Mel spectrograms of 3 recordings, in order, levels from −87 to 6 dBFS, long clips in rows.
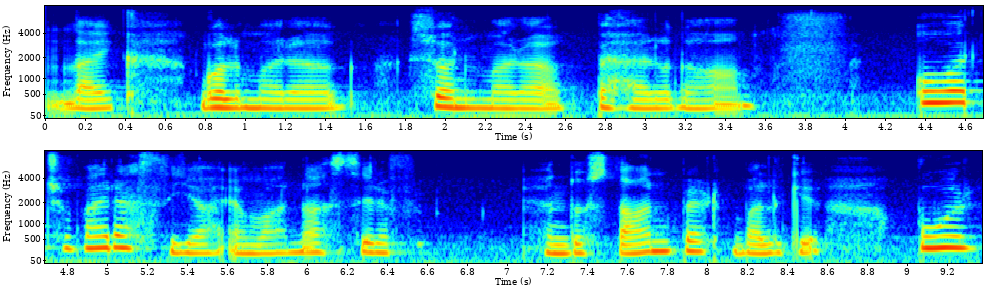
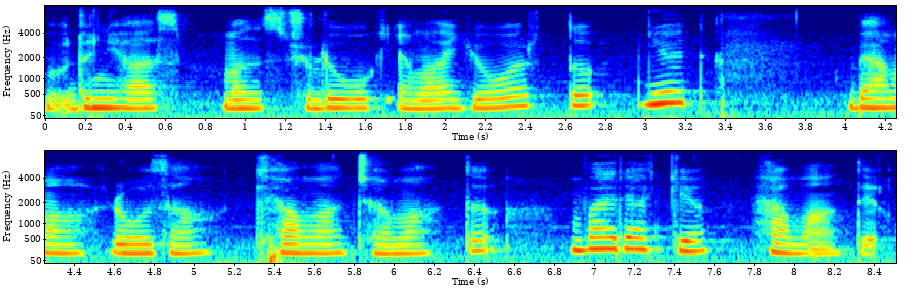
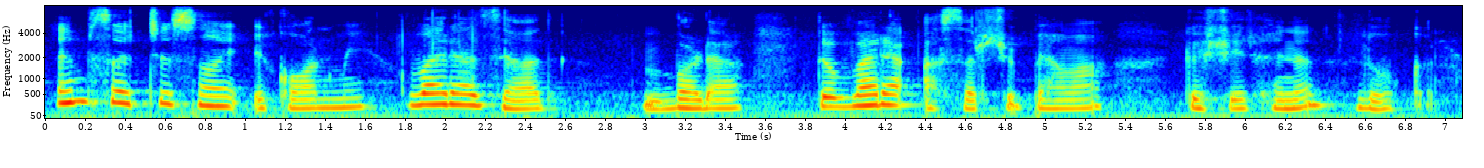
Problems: none marked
